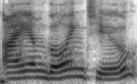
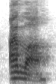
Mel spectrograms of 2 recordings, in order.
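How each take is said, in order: First: Each word is said separately and in full. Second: The words blend into a very short form.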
